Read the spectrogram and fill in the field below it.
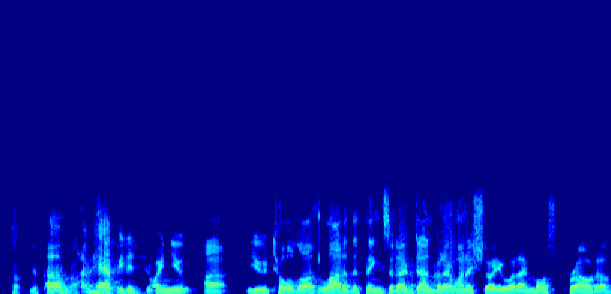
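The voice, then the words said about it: American accent. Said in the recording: “I have a funny accent from being over here on the other side of the pond ... I have a funny accent.”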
